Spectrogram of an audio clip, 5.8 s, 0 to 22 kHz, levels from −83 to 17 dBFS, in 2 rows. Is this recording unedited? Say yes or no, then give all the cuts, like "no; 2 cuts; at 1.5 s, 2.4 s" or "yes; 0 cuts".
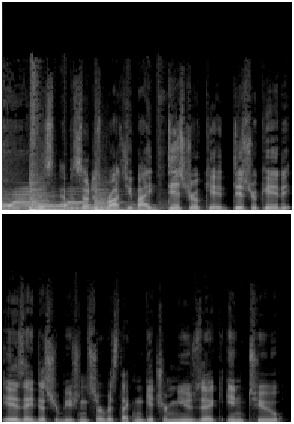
yes; 0 cuts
